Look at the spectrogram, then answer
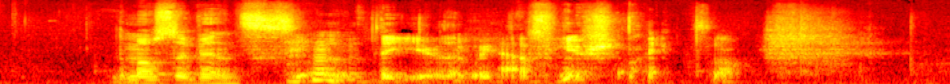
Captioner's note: laughter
